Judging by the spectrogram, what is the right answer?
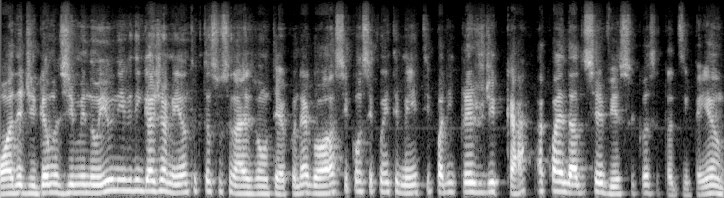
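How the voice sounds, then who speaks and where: A very fast pace with ordinary pitch variation, in a dry, close sound with no echo. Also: man. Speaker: university lecturer. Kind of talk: online lecture.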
